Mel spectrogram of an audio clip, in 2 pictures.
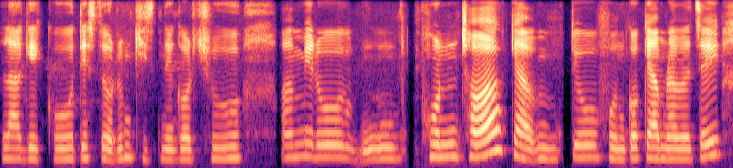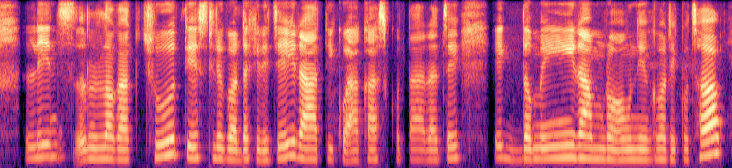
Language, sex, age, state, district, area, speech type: Nepali, female, 30-45, West Bengal, Jalpaiguri, urban, spontaneous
